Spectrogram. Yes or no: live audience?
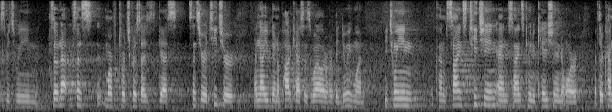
yes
